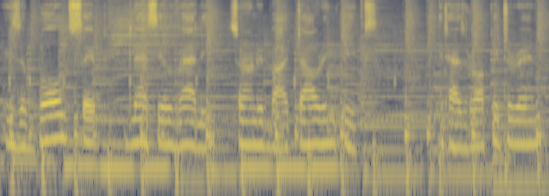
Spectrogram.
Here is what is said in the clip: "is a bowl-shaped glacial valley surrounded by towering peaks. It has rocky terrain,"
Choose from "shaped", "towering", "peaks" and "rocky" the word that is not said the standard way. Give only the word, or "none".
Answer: shaped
